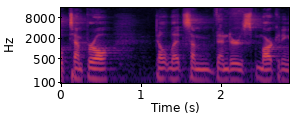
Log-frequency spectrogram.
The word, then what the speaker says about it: Temporal: The correct English pronunciation is temporal, and I fought it for the first 6 months I was at the company, and then they shamed me into now consistently mispronouncing it as temporal. So take that for what you will. If you value the Queen's English, then it's still temporal.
